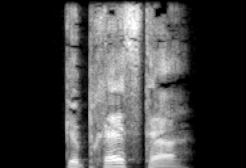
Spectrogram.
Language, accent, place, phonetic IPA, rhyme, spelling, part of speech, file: German, Germany, Berlin, [ɡəˈpʁɛstɐ], -ɛstɐ, gepresster, adjective, De-gepresster.ogg
- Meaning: inflection of gepresst: 1. strong/mixed nominative masculine singular 2. strong genitive/dative feminine singular 3. strong genitive plural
